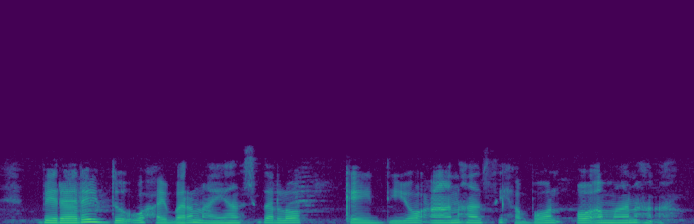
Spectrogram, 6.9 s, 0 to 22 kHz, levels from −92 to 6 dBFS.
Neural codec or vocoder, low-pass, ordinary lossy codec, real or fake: none; none; none; real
